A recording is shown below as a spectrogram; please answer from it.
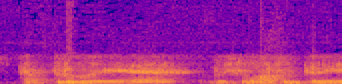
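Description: Speech only: a man preaching in Tamil in short phrases, with a thin, radio-like sound.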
